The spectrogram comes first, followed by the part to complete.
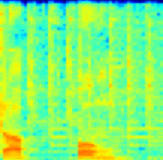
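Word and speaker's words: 六分: Jadi untuk angka 6-6nya itu sama aja diubah jadi rop pung kalau dia menyebutkan menit.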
